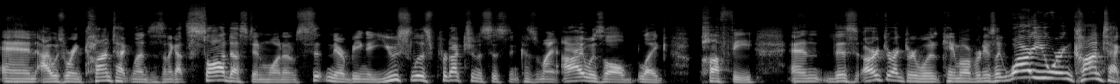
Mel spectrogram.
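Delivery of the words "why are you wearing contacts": acted, shrill, high, angry yelling. Retelling how an art director came over to the speaker on set, imitating his yelling. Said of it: "He's literally yelling at me".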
